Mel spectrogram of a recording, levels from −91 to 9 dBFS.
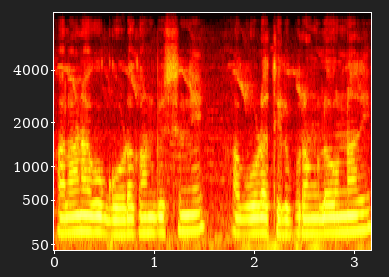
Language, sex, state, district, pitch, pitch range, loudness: Telugu, male, Telangana, Mahabubabad, 150 Hz, 140-155 Hz, -12 LUFS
